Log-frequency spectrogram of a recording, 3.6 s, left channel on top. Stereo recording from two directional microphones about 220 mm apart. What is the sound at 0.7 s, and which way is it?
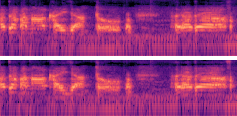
Speech, 10° right (ahead or behind).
